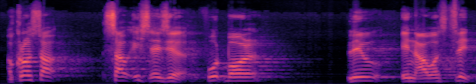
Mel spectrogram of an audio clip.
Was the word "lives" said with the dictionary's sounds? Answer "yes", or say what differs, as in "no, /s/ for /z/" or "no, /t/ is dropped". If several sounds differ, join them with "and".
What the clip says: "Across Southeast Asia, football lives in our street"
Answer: no, /z/ is dropped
